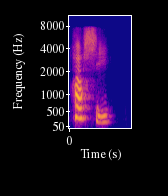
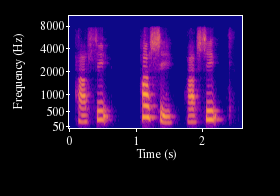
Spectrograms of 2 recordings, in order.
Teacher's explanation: Chopsticks has a fall Hashi and then Bridge has a rise Hashi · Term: pitch accent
